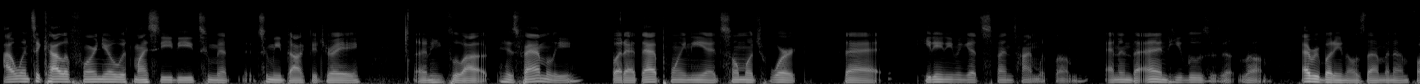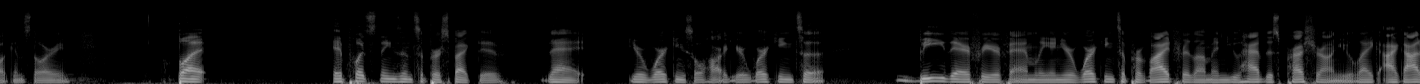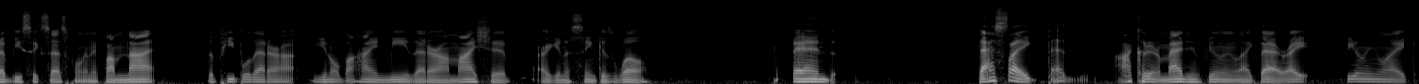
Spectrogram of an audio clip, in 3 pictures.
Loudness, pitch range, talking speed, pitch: -34 LUFS, 100-120 Hz, 180 wpm, 110 Hz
